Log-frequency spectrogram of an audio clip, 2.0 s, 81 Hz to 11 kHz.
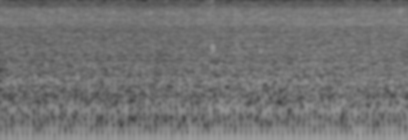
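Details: Heil AC outdoor unit after a tune-up at about 59–60°F outside, compressor drawing 5.73 A and outdoor fan 0.63 A. Even, steady low hum with no rattles, knocks or pitch swings: normal running.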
